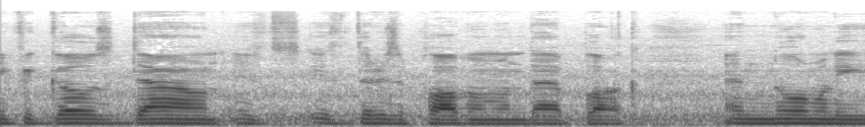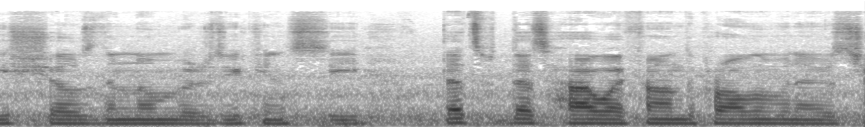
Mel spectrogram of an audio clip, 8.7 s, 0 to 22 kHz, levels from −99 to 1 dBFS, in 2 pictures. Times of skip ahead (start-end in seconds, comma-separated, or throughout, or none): none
